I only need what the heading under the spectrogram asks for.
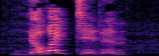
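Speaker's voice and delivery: defensive, on-the-defensive tone. Retelling a customer denying he booked through Expedia, imitating a defensive customer. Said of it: "He was very defensive about it".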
